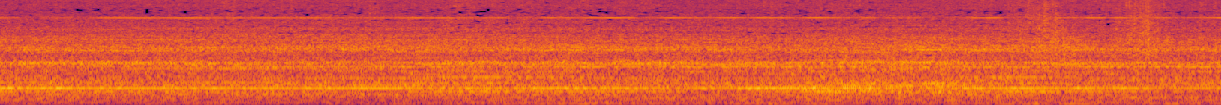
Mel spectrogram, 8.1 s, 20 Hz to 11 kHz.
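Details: Dyson DC07 upright vacuum with brand-new clutch assembly, cleaning carpet: steady high motor whine, even airflow rush, no surging, rattles or grinding; running normally.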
